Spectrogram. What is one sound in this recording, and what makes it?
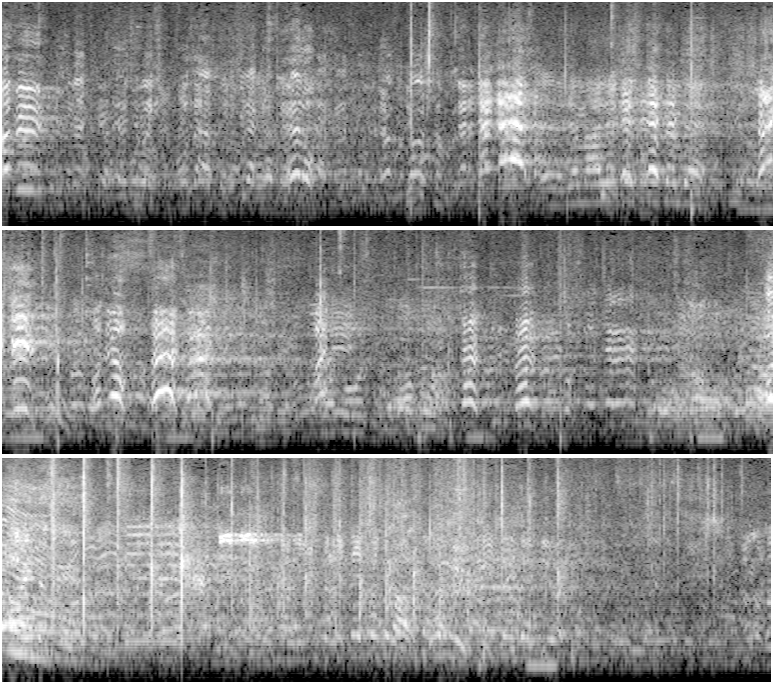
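Men on a football pitch shout to each other across open air.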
